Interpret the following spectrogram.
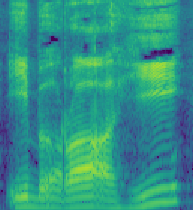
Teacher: Hi dibaca panjang. Mad thobi'i panjang dua harakat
